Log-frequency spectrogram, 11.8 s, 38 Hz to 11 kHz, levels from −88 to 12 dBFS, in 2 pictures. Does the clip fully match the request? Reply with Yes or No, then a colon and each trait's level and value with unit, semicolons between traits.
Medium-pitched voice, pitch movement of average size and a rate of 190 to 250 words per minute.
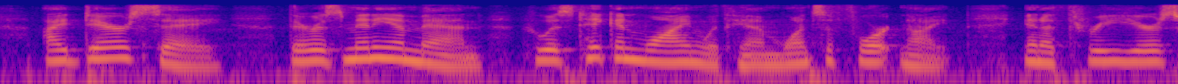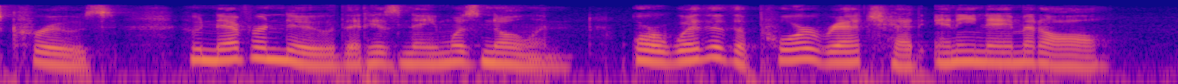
Yes: medium, 175 Hz; average, 3.9 semitones; fast, 205 wpm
